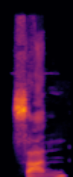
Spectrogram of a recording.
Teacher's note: the first syllable makes the sound sun with a rising tone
